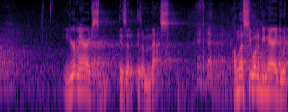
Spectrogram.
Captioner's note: scattered laughing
